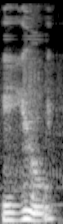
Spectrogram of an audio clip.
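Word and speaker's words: ewe: For example, E-W-E, we say it U.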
